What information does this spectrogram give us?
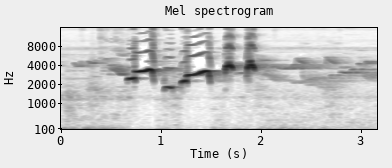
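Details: Oriental magpie-robin song used as a lure to get other birds singing: loud, clear whistled phrases with sharp upslurred and downslurred notes and rapid chattering bursts, quiet low hum beneath.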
